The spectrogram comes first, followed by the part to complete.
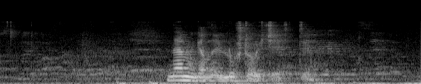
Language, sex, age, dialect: Faroese, female, 15-35, Vágar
